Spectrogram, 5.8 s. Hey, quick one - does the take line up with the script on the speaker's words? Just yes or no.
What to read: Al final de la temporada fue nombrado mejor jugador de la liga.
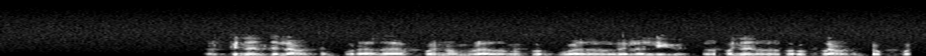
no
